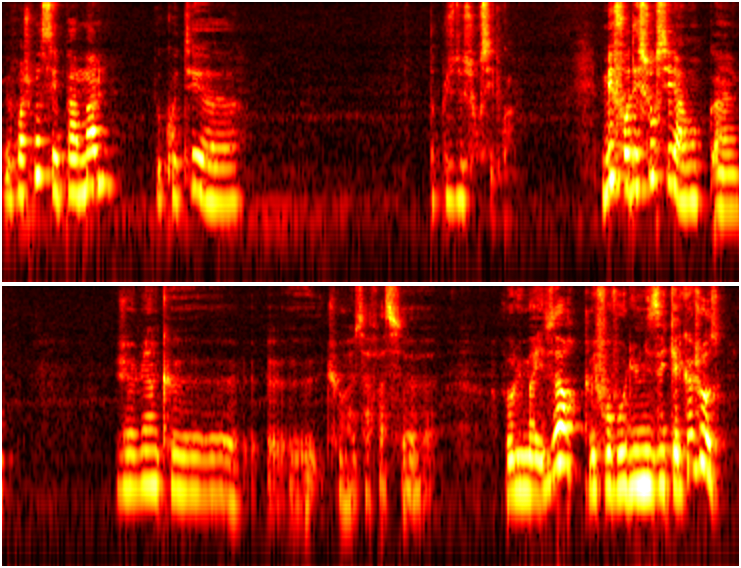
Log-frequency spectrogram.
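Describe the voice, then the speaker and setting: A chatty woman walks through her makeup routine, talking straight to her viewers. She is self-deprecating and keeps sliding into quiet, half-whispered asides. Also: medium pitch, a little slow, long pauses. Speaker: beauty vlogger. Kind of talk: casual makeup tutorial chat.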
